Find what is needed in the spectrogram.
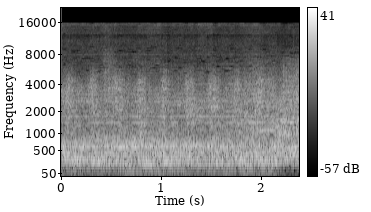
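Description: Loud, steady roar of the gas-fed flame effect burning around the gasoline tank on the Jaws ride's fuel dock, with music faintly underneath.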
